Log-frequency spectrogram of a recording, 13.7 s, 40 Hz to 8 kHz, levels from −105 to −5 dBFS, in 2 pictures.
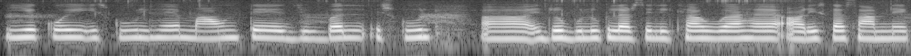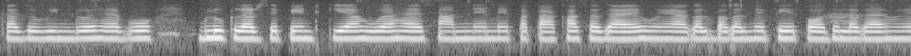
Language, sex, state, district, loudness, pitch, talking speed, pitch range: Hindi, female, Bihar, Bhagalpur, -18 LUFS, 210 Hz, 165 wpm, 210-220 Hz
